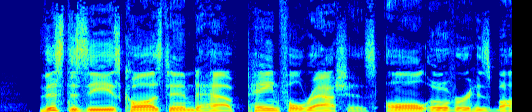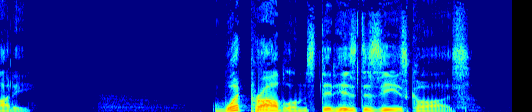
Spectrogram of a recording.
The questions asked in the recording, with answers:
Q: What problems did his disease cause?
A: The disease caused him to have painful rashes all over his body.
